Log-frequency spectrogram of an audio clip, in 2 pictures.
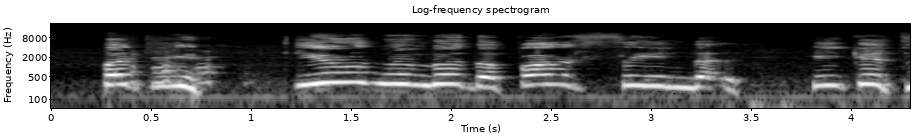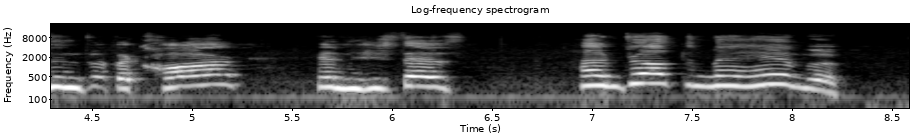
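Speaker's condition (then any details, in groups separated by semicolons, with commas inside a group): Cerebral palsy; from birth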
